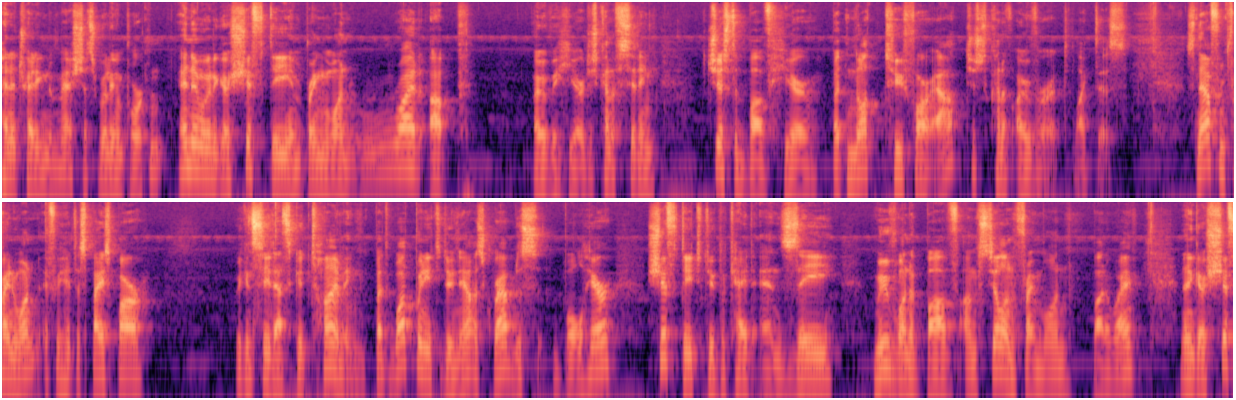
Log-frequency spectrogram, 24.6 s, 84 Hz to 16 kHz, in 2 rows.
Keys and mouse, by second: 1.5-6.9 middle drag, 1.7 KP_1, 2.6 shift+d, 8.7 g, 8.8-10.1 middle drag, 11.3-11.8 shift+middle drag, 12.2-17.1 middle drag, 12.5 space, 14.9 space, 15.4 shift+Left, 17.1 click, 17.2-24.6 middle drag, 19.1 shift+d.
